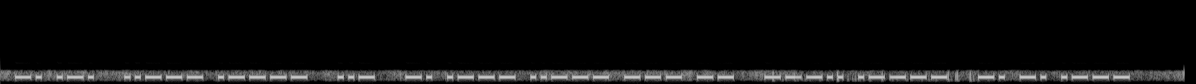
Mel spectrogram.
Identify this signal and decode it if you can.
Morse code, heard as a keyed tone, about 23 wpm, 380 Hz. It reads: NR 21 U NJ2OM 81 NNJ
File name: contests / CW-SS-k5tr- -2200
